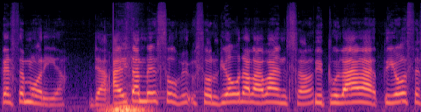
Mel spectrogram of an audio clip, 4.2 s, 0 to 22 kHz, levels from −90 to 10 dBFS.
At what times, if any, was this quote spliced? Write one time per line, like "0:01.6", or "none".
0:01.1
0:03.1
